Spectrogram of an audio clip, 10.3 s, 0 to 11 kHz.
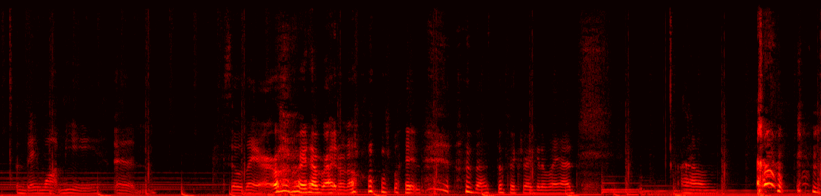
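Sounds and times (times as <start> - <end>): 
speech: 0.2 - 2.1, 2.9 - 10.2
person with a dry throat coughing: 9.5 - 10.2.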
